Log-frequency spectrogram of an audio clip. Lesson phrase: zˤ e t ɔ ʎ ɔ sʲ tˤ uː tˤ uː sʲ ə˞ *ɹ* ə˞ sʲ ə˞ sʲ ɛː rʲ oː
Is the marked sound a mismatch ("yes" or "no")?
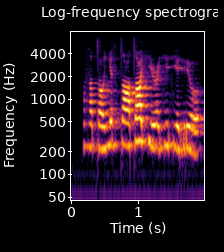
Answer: no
